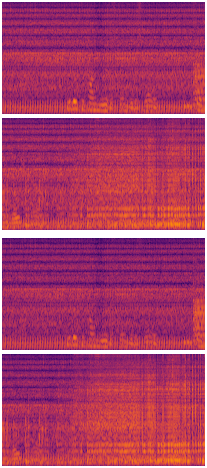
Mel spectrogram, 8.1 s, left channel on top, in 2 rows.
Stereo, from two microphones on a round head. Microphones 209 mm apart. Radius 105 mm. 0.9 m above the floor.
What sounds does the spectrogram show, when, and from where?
0.0 s an engine running: 10° left (ahead or behind)
1.3 s a man speaking: 35° left (ahead or behind)
3.8 s a cupboard door: 20° right (ahead or behind)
